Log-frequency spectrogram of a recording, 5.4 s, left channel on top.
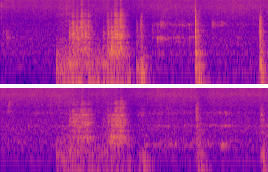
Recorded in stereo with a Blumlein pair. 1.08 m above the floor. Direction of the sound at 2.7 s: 45° left.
